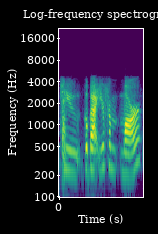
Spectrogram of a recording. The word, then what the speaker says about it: Mar: You're from MAR. M A R. Yes. Yes. You pronounce it right.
